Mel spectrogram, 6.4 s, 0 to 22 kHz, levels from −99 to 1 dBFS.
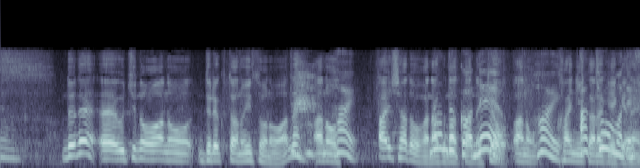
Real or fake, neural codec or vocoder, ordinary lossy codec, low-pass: real; none; none; 7.2 kHz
